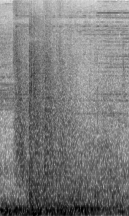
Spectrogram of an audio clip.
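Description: A magic blast bursts with a loud crackle.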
